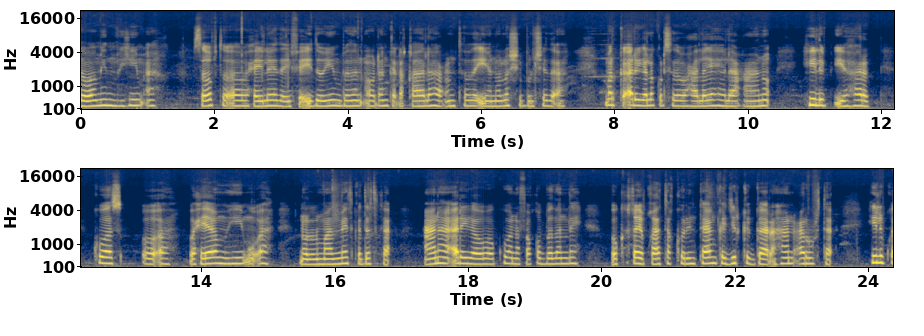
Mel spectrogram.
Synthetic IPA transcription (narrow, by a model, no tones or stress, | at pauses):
ɐwɑːmɪd̪mʊɦiːmʔɐh | sɐβɐbt̪ʰʊʔɐwɑħɑjlɛːðɐɦɛjfaːʔiðɔːjɪmbɐðɐnʔɔ̰ːɖɐŋkʰɐɖɑqɑːlɐɦɐʕʊnt̪ʰɐðɐḭjɞnɔlɔʃɐbʊlʃɐðɐ̰ʔɐh | mɐrkʰɐʔɐɾɪɣɐlɐkʰʊrsɐðɛwɑħɑːlɐɣɐɦɛlaːʕɑːnɔ | hɪlɪbijɔɦɐɾɐɡ̚ | kʰʊwaːs | ʔɔːʔɐh | wɑħjaːβɐmʊɦiːmʔʊ̰ʔɐh | nɔlmaːðmɛːd̪kʰɐd̪ɐd̪kʰɐʕɑːnɐɦɐʔɐ̰ɾɪɣɐwɑːkʰʊwɐnɐfɑqɔbɐðɐnlɛh | ʔɔːkʰɐ̥qɛjbqɑːt̪ʰɐkʰʊɾɪnt̪ʰaːŋkʰɐt͡ʃɪrkʰɐɡaːɾʔɐ̰ɦaːnʕɑɾuːrt̪ʰɐ | hɪlɪb̚kʰɐ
